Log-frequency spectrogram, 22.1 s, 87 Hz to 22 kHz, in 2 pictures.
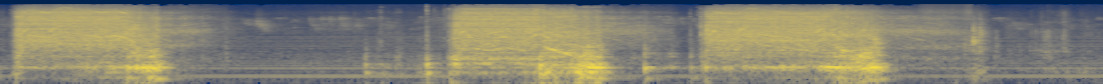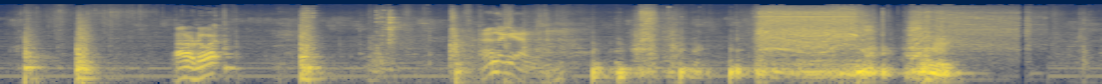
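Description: Electric drill with a 3/8-inch bit boring drainage holes through the bottom of an old garbage can, in four short bursts of about two seconds each: three close together in the first nine seconds and one more near the end. Between the bursts come scattered knocks and clicks as the can is handled.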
